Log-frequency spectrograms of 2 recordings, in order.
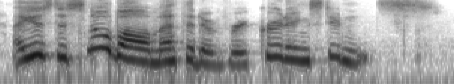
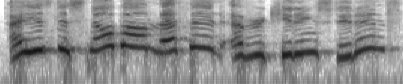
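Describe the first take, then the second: First: It is read in a natural voice. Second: It is read in a put-on voice.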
